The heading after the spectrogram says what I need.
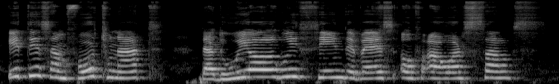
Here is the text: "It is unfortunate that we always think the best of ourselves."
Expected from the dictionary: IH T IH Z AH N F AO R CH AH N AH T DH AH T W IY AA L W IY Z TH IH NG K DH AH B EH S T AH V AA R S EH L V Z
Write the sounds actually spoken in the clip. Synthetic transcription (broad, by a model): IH T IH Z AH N F AO R CH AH N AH T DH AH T W IY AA L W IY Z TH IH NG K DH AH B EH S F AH W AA R S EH L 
